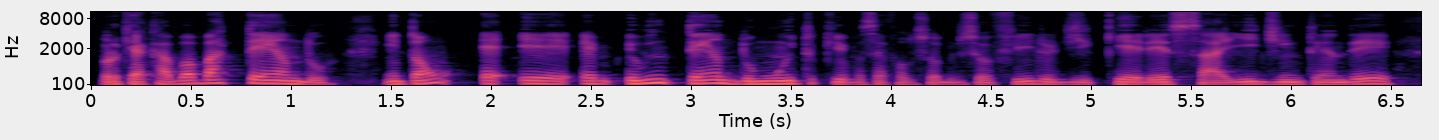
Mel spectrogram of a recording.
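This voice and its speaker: A Brazilian man hosting a podcast who chats in a relaxed way and shares his own stories. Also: fairly low pitch. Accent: Brazilian Portuguese. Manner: relaxed, conversational, chimes in with quick agreement. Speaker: podcast host. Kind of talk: casual interview chat.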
